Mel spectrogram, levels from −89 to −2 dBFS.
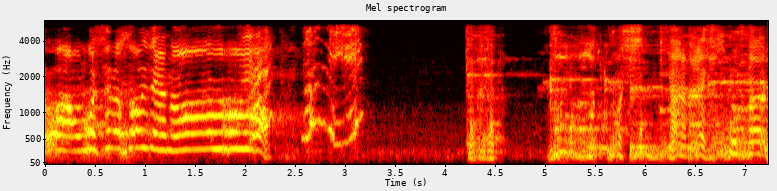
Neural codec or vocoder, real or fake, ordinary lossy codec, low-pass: vocoder, 22.05 kHz, 80 mel bands, HiFi-GAN; fake; none; 5.4 kHz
